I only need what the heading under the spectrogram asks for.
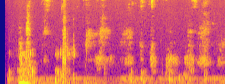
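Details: A pet domestic cat purrs loudly, a steady low rumble running through the whole stretch.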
